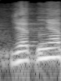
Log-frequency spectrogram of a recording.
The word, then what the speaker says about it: yajna: artinya lima macam selamatan yatnya tulisannya yajna Ayah Bunda tapi membacanya yatnya yang pertama adalah dewayatnya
